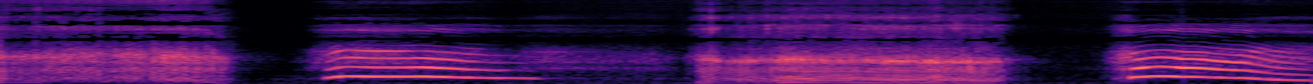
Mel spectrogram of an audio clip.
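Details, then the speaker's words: Man asleep: loud, drawn-out vibrating snores with pitch sweeps, separated by brief silences; heavy snoring. "guys, I'm sorry you had to hear that. Christopher does snore loud."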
